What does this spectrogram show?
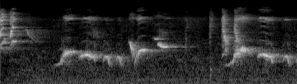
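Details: White-rumped shama song as tutor material for pet birds: scratchy calls blending into drawn-out slurred whistles, two phrases with a pause between, low hum in the background.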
